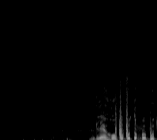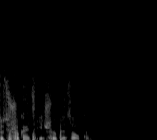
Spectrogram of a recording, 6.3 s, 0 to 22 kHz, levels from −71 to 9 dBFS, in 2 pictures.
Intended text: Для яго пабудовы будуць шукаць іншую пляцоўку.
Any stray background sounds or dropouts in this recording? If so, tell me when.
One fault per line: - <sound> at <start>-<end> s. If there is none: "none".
- dropout at 2.7-2.8 s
